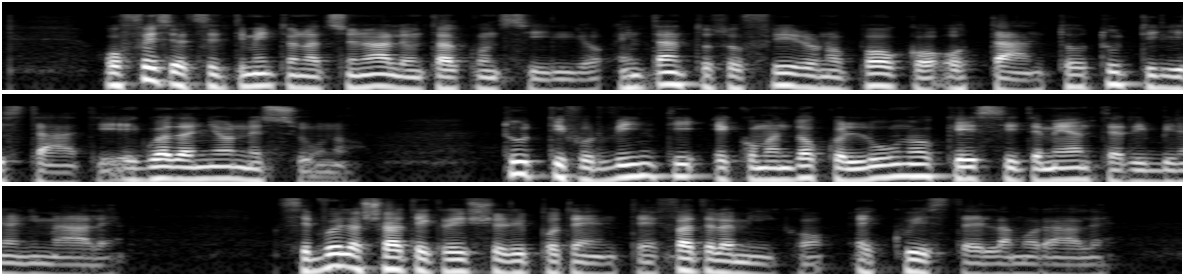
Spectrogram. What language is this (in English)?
Italian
